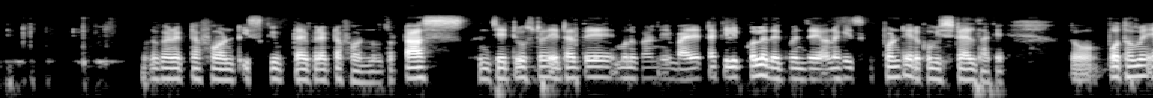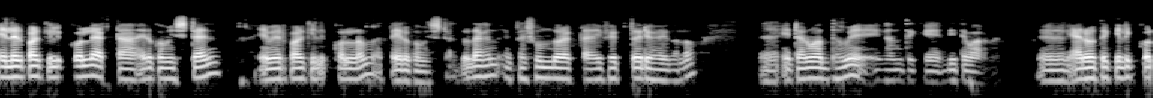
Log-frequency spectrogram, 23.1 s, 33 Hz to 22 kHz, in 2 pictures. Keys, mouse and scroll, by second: 5.4-6.8 alt+scroll up 1.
